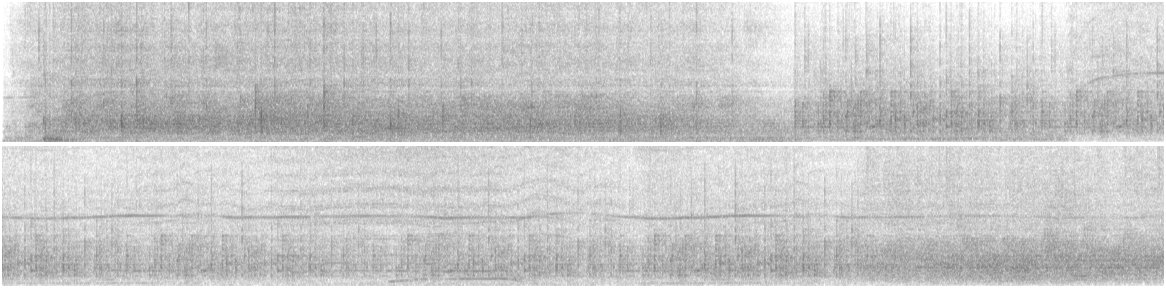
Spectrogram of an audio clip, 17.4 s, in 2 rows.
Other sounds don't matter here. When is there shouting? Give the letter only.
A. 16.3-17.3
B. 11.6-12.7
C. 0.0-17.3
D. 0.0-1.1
B.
